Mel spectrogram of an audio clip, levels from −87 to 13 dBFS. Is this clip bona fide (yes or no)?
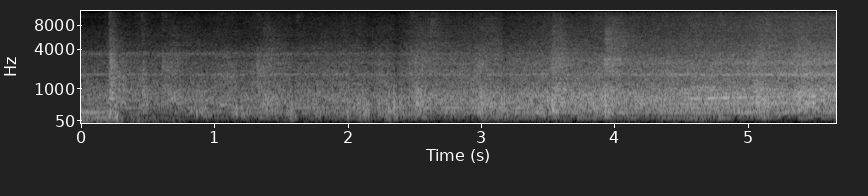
yes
